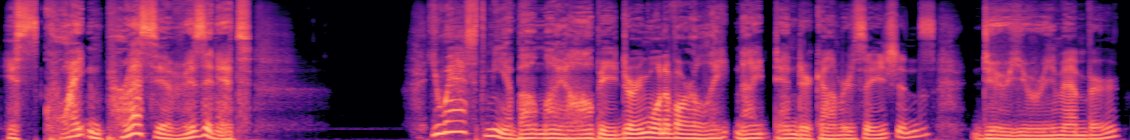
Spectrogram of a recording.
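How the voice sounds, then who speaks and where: Male actor as gloating cannibal serial killer, audio drama. Pompous and theatrical, unhurried delivery, wildly varied intonation. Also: medium pitch, a little mellow, no echo, clean studio sound. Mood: giddy, excited, then sinister, savoring. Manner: theatrical, drawn-out phrasing with frequent chuckling. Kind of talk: roleplay audio drama monologue to the listener.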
